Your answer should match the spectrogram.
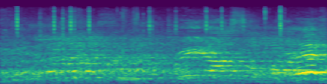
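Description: Indistinct shouting voices of players and spectators in a large indoor soccer hall, with a raised call about a second and a half in and a few short sharp clicks.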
